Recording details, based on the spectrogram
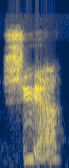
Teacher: let's practice it together being first tone high and steady Shia third tone starts low dips then Rises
